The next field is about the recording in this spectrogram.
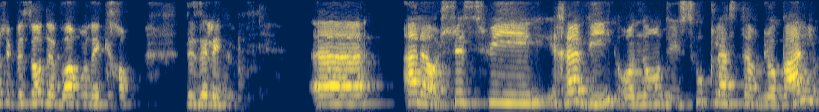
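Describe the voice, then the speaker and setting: A woman deputy coordinator reading prepared opening remarks over a video call, hesitant, with frequent pauses and restarts. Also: fairly high pitch, dull audio. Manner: hesitant, many fillers and restarts while reading.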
